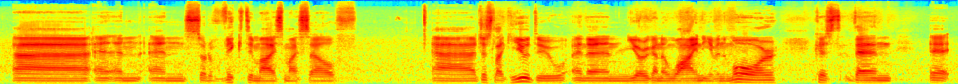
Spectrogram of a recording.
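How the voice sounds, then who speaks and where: A young man talks casually to his viewers, with a bright, forward tone that sits a little low in pitch. He meanders, full of ums and restarts. Faint traffic and street sounds hum behind him outdoors. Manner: rambling, many fillers and restarts. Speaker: vlogger. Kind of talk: casual vlog monologue.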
